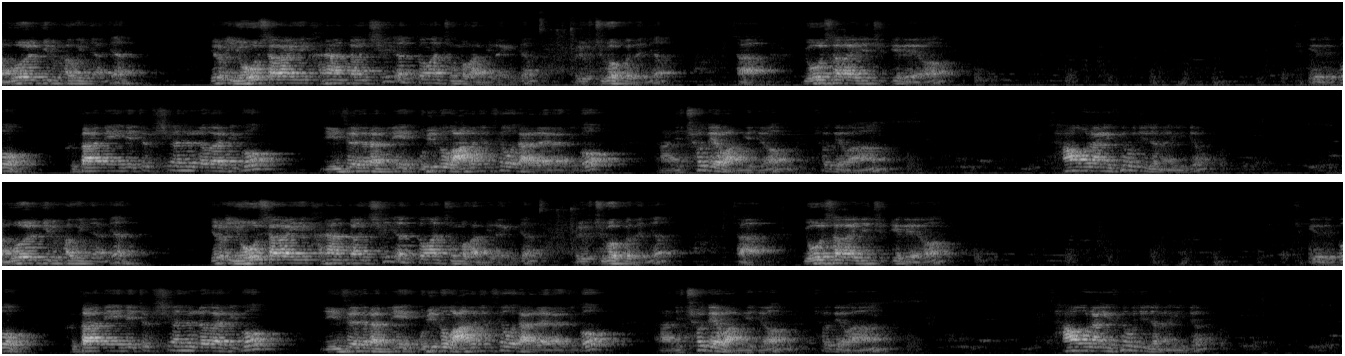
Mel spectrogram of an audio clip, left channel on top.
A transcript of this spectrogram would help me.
뭘 기록하고 있냐면 여러분 여호사가 이 가나안 땅을 7년 동안 정복합니다. 그죠? 그리고 죽었거든요. 자, 여호사가 이제 죽게 돼요. 죽게 되고 그 다음에 이제 좀 시간 흘러가지고 이스라엘 사람들이 우리도 왕을 좀 세워달라 해가지고 이제 초대 왕이죠. 초대 왕 사울 왕이 세워지잖아요. 그죠?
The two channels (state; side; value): normal; both; correlation 0.46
